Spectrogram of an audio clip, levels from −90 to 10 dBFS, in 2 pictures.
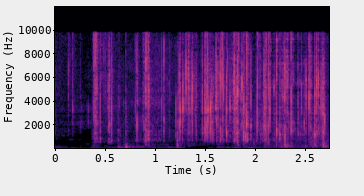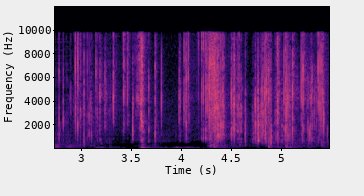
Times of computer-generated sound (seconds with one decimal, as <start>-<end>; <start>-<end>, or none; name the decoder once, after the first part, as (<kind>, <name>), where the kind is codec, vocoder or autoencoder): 2.1-2.9 (codec, HILCodec)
